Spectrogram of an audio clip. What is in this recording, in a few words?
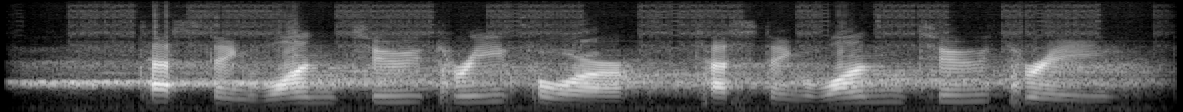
Test Announce, Pa Test Announcement; Pa Announcement With Long Reverb And Static , " Testing 1 , 2 , 3 , 4 "; Voice; PA Announcements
